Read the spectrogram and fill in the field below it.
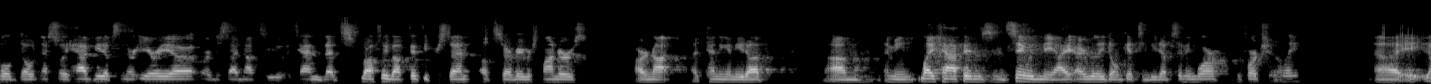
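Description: This sound clip, band-limited to nothing above 8 kHz by call microphone processing, has two short stretches where the noise suppressor cut the sound, at 0.13 to 0.43 s and 1.96 to 2.23 s. The suppressor mistook steady parts for noise and pulled them down by as much as about 20 dB and about 13 dB, so around 150 ms and 300 ms of audio sink or fade early. There's also a Bluetooth SBC bit pool drop from 2.82 to 5.44 s and again from 13.82 s to the end. The treble goes dull and gritty quantisation noise creeps in, which sounds like a congested link pushing the bit pool from 28 down to 6, roughly 60 kbps.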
